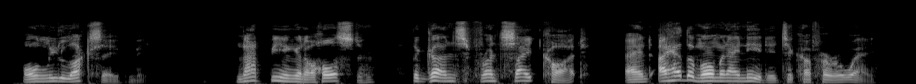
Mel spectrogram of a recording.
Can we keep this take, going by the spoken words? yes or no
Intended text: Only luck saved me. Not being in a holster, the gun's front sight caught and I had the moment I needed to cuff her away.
yes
